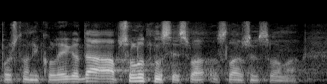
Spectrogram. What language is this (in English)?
Croatian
